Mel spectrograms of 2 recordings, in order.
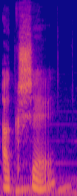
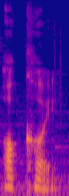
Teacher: bengali tends to keep this consonant vowel consonant vowel structure and really does not like this consonant consonant pair and therefore the sounds sound softer because of the vowel present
